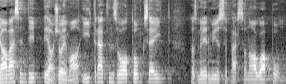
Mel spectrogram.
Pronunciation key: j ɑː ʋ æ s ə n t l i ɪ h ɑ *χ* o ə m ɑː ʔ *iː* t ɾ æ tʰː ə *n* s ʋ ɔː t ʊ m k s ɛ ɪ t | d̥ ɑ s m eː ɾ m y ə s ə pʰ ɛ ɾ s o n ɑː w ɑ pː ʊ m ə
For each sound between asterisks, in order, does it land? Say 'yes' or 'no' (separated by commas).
no, yes, yes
